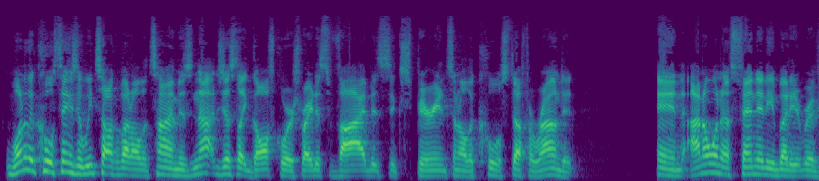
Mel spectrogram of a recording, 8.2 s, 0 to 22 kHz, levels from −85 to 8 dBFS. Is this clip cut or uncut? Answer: uncut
